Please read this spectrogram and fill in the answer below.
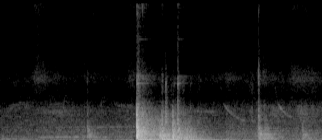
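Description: Metal front door being opened: its handle and latch give one sudden loud clank with a short rattle about a second in, then a small click near the end.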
